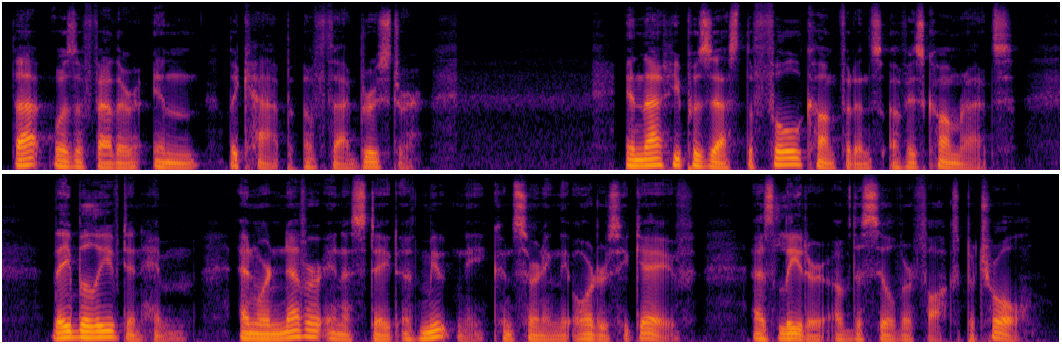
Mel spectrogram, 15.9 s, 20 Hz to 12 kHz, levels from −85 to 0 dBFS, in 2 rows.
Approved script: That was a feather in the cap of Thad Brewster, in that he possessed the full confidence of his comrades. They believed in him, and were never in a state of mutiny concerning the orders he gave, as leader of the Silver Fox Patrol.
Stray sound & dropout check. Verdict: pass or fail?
pass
